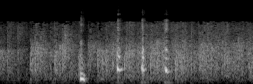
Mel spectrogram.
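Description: A short burst of applause from a small group, a steady noisy patter with a few louder, sharper claps standing out through the middle. No one speaks over it.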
